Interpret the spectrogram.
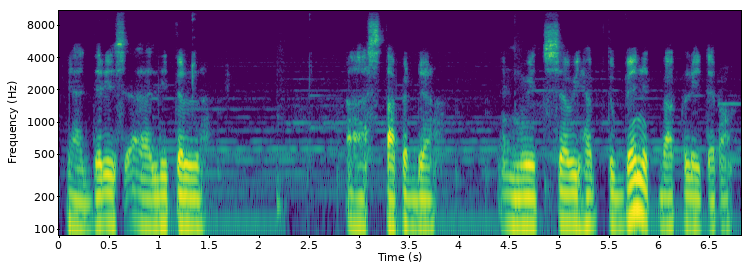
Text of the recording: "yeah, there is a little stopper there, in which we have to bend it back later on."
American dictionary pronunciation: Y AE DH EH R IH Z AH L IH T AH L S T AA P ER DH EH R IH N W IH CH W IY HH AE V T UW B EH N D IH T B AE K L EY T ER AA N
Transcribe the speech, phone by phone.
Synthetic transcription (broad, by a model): Y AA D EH R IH S AH L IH T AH L S T AA P ER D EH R IH N W IH CH W IY HH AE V T UW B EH N IH T B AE K L EY T ER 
